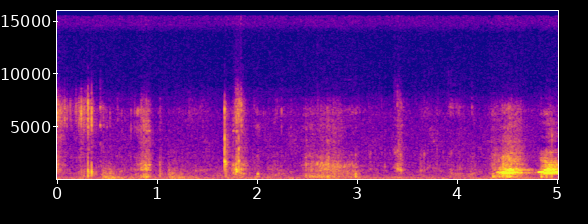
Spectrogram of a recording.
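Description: Crunchy puffed cheese stick snacks being chewed with the mouth open: scattered crunches and wet mouth sounds, with a louder burst of chewing near the end.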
